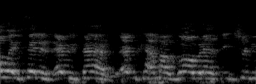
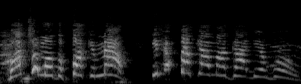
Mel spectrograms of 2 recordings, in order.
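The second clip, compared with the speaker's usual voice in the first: angry yelling; 5 semitones higher than usual. Retold or imitated. Same clip replayed.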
